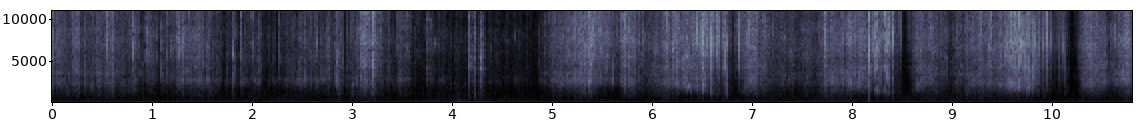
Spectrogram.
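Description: A small, brittle, dark red dried rose head is squeezed and crushed in a bare hand with the fingertips, sending petal fragments onto a green surface beside an untouched floral foam block. Dense, bright crackling and crinkling rises and falls in waves across the clip, with almost no low end and quick, dry snaps that die away at once.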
